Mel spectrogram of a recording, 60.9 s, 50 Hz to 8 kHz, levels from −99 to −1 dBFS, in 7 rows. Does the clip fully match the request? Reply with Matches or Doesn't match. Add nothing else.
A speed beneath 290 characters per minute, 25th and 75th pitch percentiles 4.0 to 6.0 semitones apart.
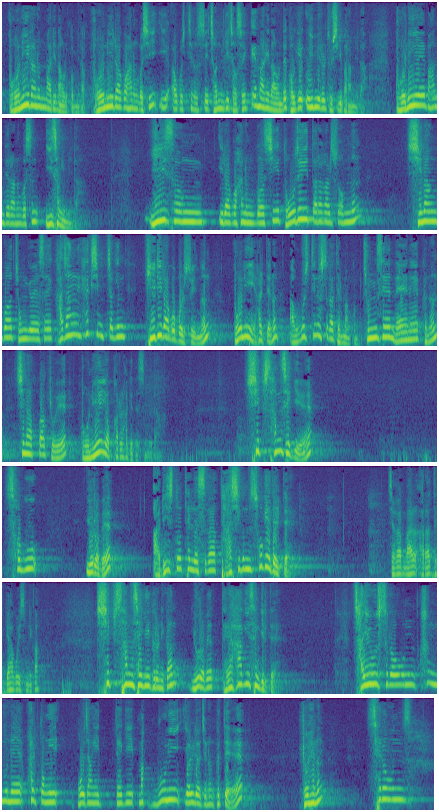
Doesn't match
